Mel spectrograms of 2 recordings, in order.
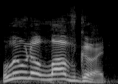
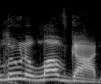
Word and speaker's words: Luna Lovegood: Oh, I pronounced the uh, girl's name wrong from Harry Potter, Luna Lovegood. I called her Luna Lovegod mistakenly because she's going to be on Dancing with the Stars this year.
